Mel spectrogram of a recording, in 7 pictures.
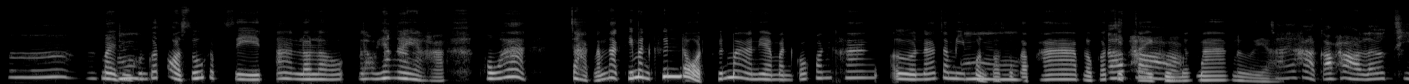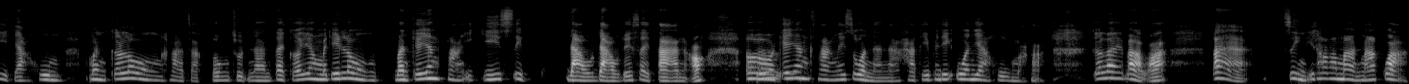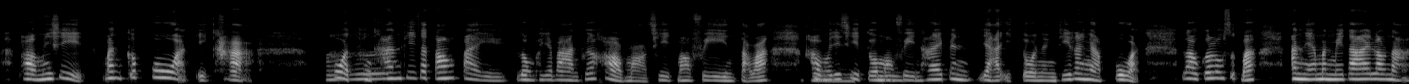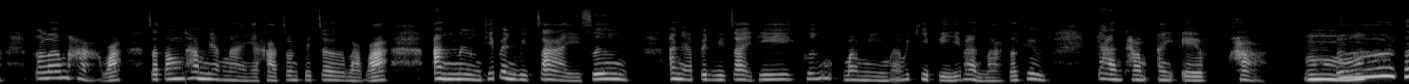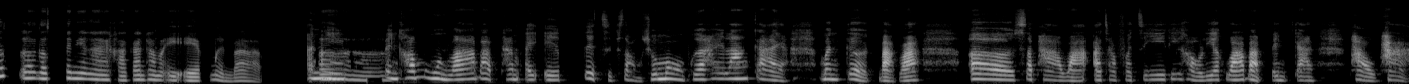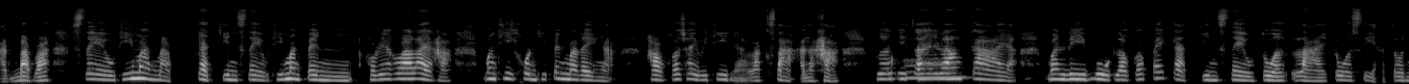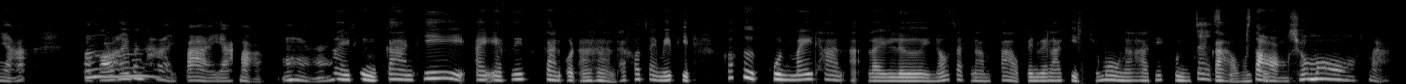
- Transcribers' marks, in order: tapping; in English: "Reboot"
- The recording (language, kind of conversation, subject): Thai, podcast, คุณเริ่มต้นจากตรงไหนเมื่อจะสอนตัวเองเรื่องใหม่ๆ?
